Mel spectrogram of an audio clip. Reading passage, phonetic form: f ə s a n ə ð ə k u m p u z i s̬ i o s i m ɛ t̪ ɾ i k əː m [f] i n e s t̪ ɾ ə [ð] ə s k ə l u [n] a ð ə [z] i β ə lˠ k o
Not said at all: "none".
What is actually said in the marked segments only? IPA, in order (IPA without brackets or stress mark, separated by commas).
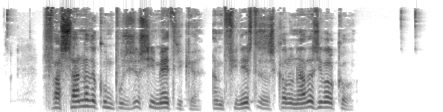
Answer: f, z, n, z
